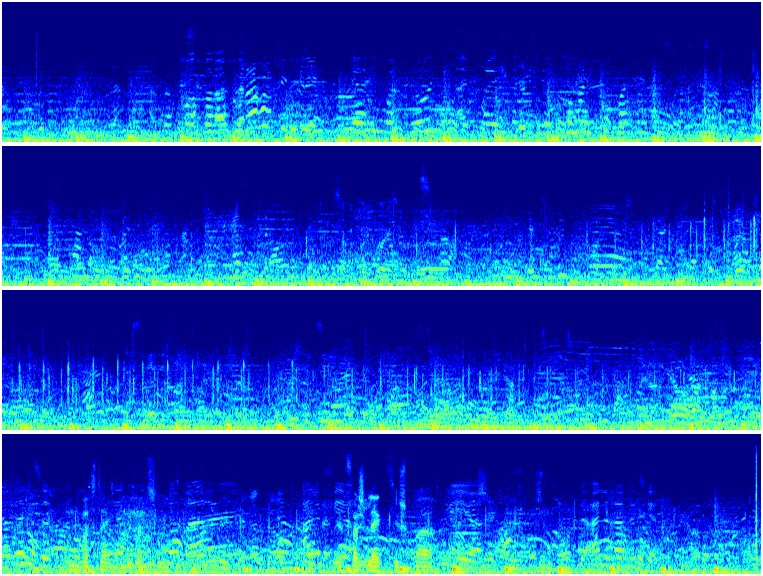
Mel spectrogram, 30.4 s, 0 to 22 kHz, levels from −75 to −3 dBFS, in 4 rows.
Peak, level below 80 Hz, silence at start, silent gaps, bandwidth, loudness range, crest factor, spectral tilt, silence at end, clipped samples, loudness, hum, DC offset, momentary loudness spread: -12 dBFS; -38 dBFS; 0 s; none; 15.5 kHz; 5 LU; 20 dB; -7 dB/octave; 0 s; under 0.1%; -35 LUFS; none; under 0.1%; 6 LU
